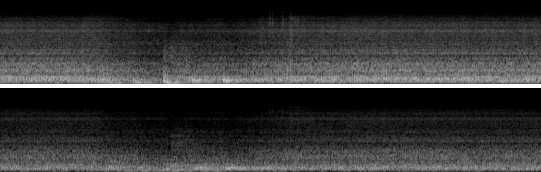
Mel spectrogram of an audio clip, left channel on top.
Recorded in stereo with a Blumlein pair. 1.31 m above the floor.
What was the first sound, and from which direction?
An engine running, 55° left.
